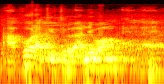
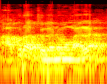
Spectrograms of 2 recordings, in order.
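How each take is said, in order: First: There is a stop before the last word. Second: The words run on without a stop. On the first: Ugly people don't play with me; I'm handsome. The speaker calls it right. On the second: Handsome ugly people don't play with me. The speaker calls it wrong. "Ngomong kan kacau"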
